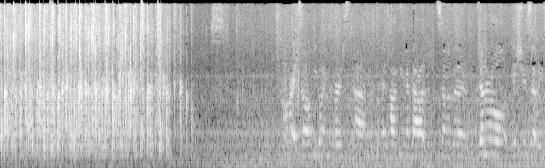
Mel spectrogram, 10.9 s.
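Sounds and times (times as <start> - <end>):
round of applause for panelists: 0.0 - 4.0
speech: 6.4 - 10.8.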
